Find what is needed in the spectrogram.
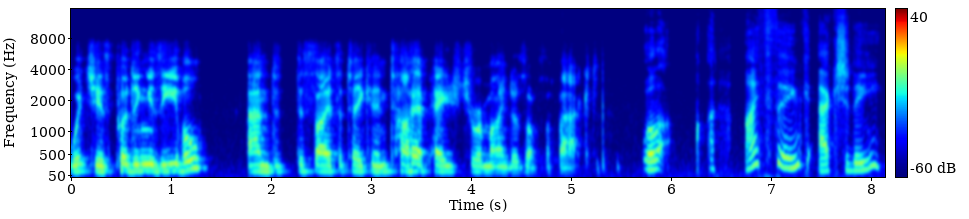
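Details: Adult male speaker; ordinary speech.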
